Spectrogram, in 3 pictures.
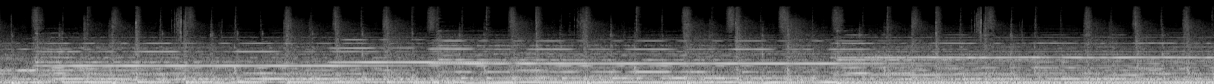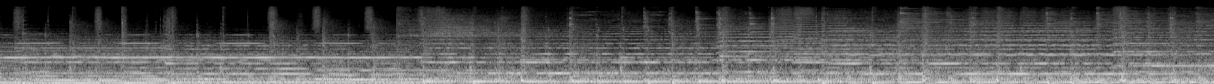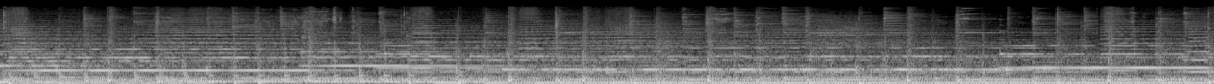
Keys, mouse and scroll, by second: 6.5 right click, 9.2 ctrl+d.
